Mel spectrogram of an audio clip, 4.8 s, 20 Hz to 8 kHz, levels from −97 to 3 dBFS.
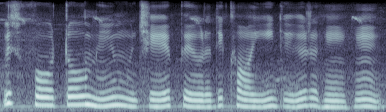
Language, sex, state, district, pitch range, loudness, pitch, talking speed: Hindi, female, Madhya Pradesh, Katni, 170-205 Hz, -15 LUFS, 185 Hz, 110 wpm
